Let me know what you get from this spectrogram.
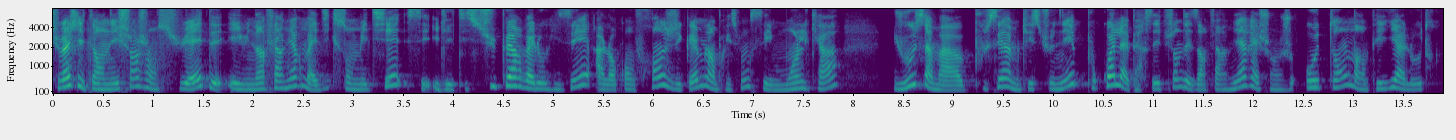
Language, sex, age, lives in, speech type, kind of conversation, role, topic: French, female, 20-24, France, read, expert-assistant, asker, Pourquoi le métier d’infirmière est-il perçu différemment selon les pays ?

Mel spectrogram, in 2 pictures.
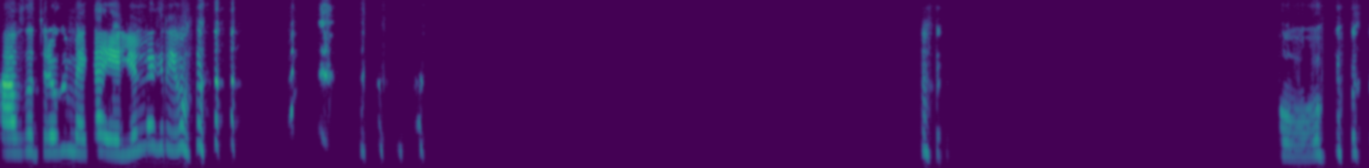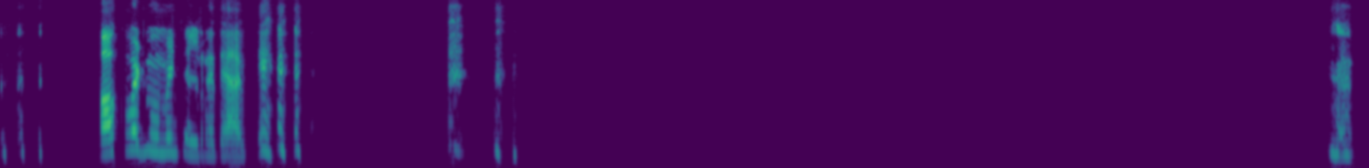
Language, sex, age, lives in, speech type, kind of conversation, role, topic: Hindi, female, 30-34, India, conversation, podcast, host, Kya tum aur tumhari family ya dost milkar koi hobby karte ho?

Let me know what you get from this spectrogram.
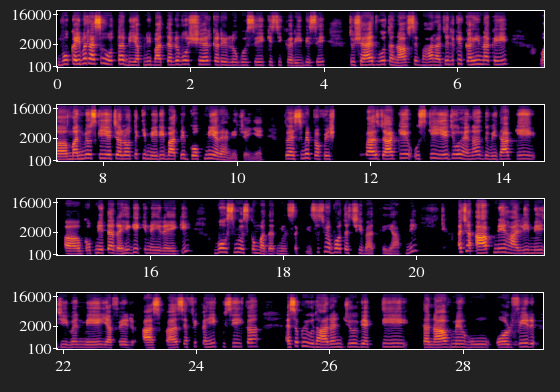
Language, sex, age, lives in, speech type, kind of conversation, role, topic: Hindi, female, 35-39, India, conversation, podcast, host, कब आपको लगता है कि पेशेवर मदद लेनी चाहिए?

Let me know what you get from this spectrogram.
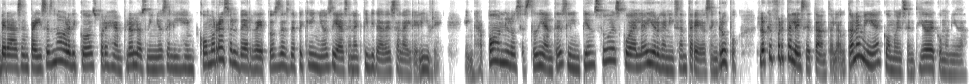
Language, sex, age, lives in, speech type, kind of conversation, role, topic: Spanish, female, 25-29, United States, read, expert-assistant, expert, ¿Por qué en algunas familias se espera que los niños sean más independientes que en otras?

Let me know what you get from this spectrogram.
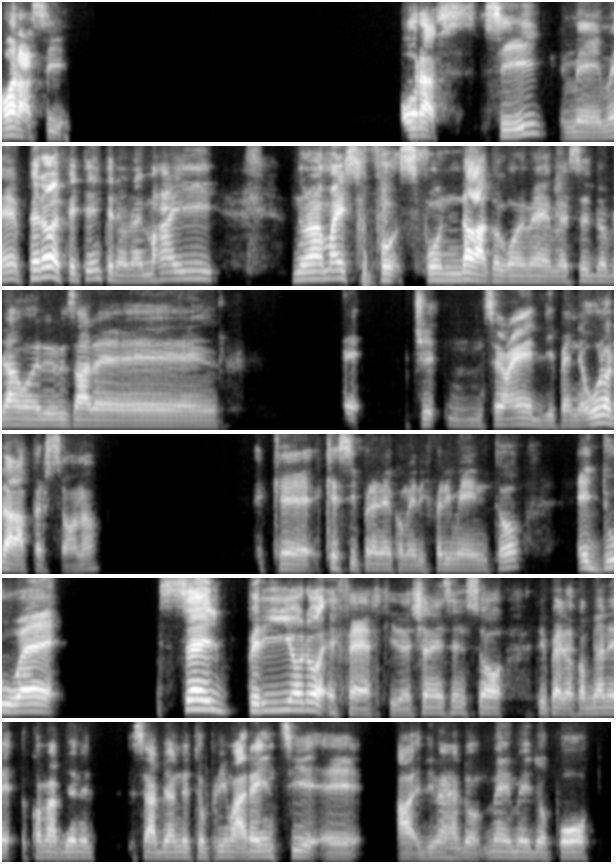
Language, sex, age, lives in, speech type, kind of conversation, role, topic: Italian, male, 20-24, Italy, conversation, podcast, guest, Come influenzano i meme la cultura pop, secondo la tua esperienza?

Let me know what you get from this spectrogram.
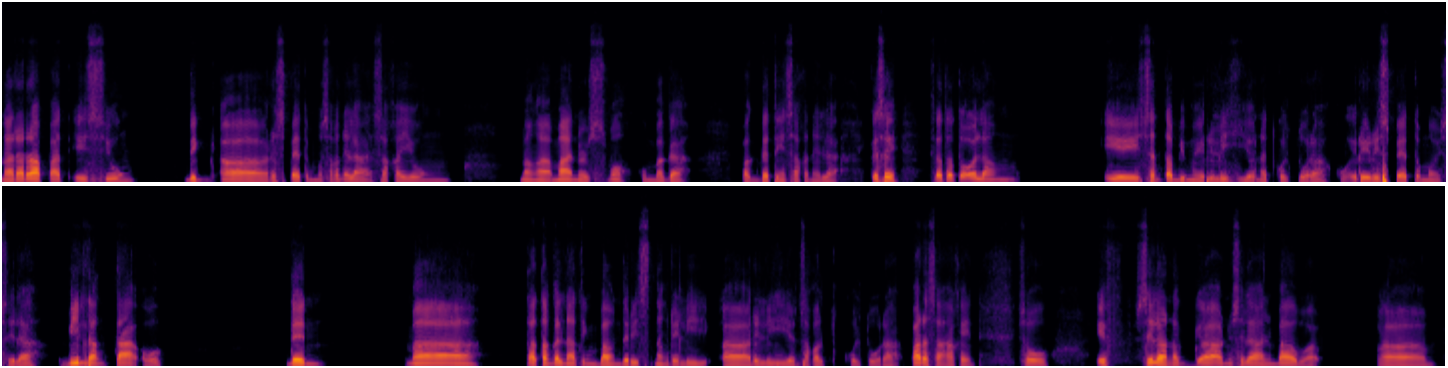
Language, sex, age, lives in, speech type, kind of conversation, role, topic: Filipino, male, 30-34, Philippines, conversation, unstructured, none, Paano mo ipinapakita ang respeto sa ibang relihiyon o kultura?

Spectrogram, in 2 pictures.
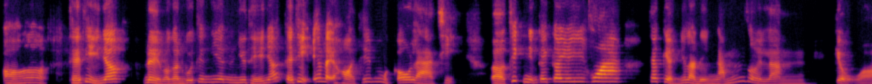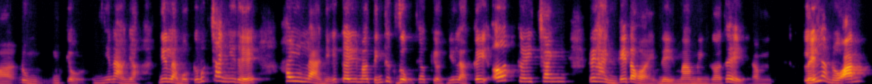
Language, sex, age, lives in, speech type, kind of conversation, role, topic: Vietnamese, female, 30-34, Vietnam, conversation, podcast, host, Bạn làm gì để giữ kết nối với thiên nhiên khi sống ở thành phố?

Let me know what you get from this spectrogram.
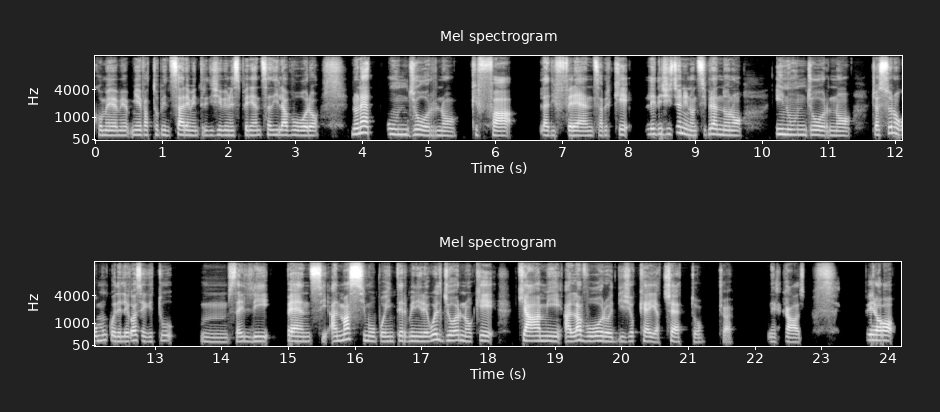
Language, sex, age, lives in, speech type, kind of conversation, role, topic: Italian, female, 25-29, Italy, conversation, unstructured, none, Cosa faresti se potessi rivivere un giorno della tua vita?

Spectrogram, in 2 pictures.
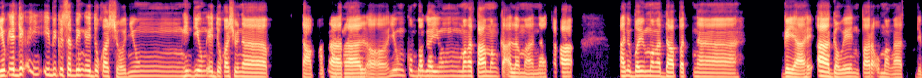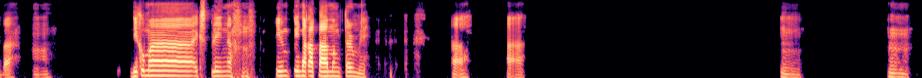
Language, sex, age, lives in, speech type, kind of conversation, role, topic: Filipino, male, 40-44, Philippines, conversation, unstructured, none, Ano ang masasabi mo tungkol sa hindi patas na pagtrato sa mga mahihirap?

